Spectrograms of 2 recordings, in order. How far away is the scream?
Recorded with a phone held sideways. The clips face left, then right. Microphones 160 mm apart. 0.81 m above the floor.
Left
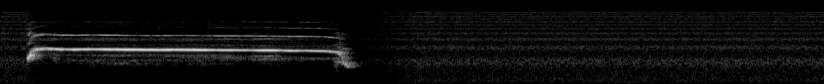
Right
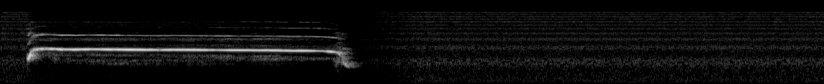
About 1.5 m.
